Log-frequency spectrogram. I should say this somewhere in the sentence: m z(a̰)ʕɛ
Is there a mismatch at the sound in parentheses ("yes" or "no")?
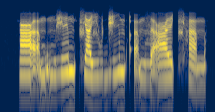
no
